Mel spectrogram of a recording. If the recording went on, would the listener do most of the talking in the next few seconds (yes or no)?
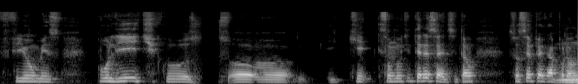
no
